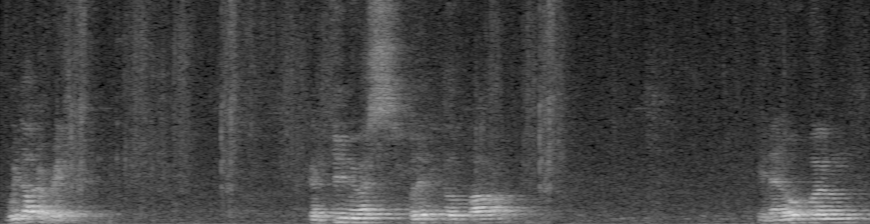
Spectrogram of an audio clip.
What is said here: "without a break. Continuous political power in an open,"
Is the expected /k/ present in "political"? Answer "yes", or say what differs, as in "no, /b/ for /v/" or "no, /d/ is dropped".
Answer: yes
